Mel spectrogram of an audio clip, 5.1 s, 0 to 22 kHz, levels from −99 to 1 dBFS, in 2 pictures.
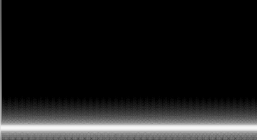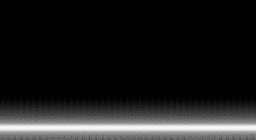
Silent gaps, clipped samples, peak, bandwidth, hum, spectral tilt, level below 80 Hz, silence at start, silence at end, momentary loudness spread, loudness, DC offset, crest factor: none; under 0.1%; -2 dBFS; 0.4 kHz; none; -17.5 dB/octave; -70 dBFS; 0 s; 0 s; 0 LU; -7 LUFS; under 0.1%; 4 dB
